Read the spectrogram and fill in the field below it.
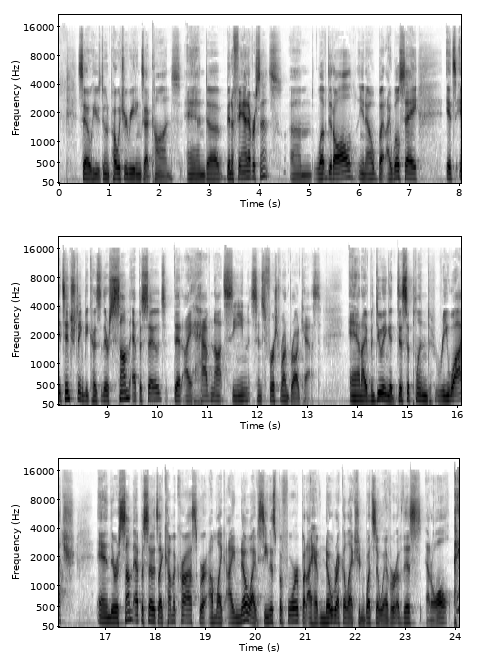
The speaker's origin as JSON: {"language": "English", "town": "New York City", "region": "New York", "country": "United States", "tie": "born or raised there", "said": "I grew up in New York City, and I grew up watching Star Trek every night on Channel 11 WPIX, cross-legged on the carpet on a black and white TV that my grandfather had bequeathed to me."}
